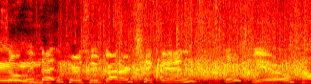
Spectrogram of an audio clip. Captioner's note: audience claps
